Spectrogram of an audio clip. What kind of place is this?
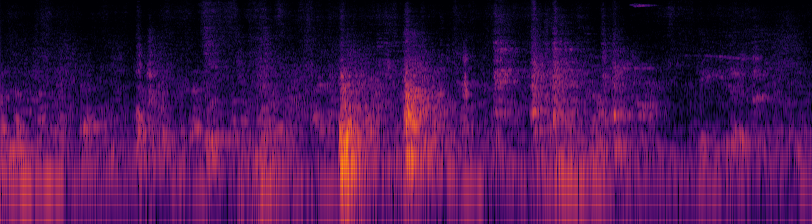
crowded indoor space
